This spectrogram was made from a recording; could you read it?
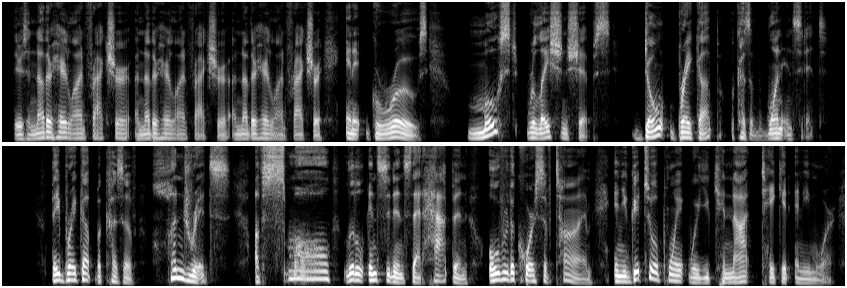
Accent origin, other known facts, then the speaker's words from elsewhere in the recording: United States; I'm American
